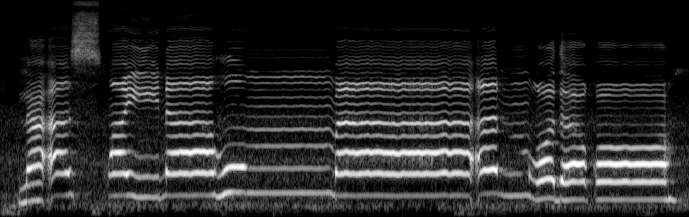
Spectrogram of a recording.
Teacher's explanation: یعنی ادھر ادغام شفوی کریں گے، غنہ بھی کریں گے اور سختی سے جباؤ کے ساتھ پڑھیں گے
